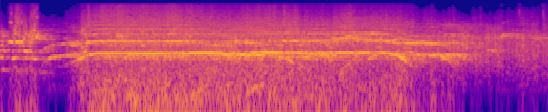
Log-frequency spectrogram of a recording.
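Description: A crowd of children screams and cheers loudly together.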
